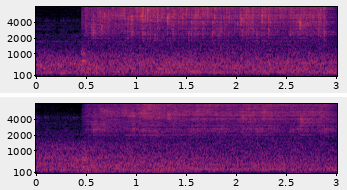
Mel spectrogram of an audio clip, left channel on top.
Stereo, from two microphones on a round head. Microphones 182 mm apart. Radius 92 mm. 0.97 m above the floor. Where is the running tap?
80° left, 0.8 m.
